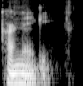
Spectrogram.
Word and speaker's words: Carnegie: And I pronounce it the correct way, Carnegie.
